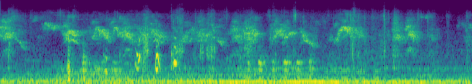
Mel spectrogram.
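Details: Backyard coop chickens: hens give short clucks and brief harmonic calls over a constant low hum, with many small birds chirping high in the background.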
